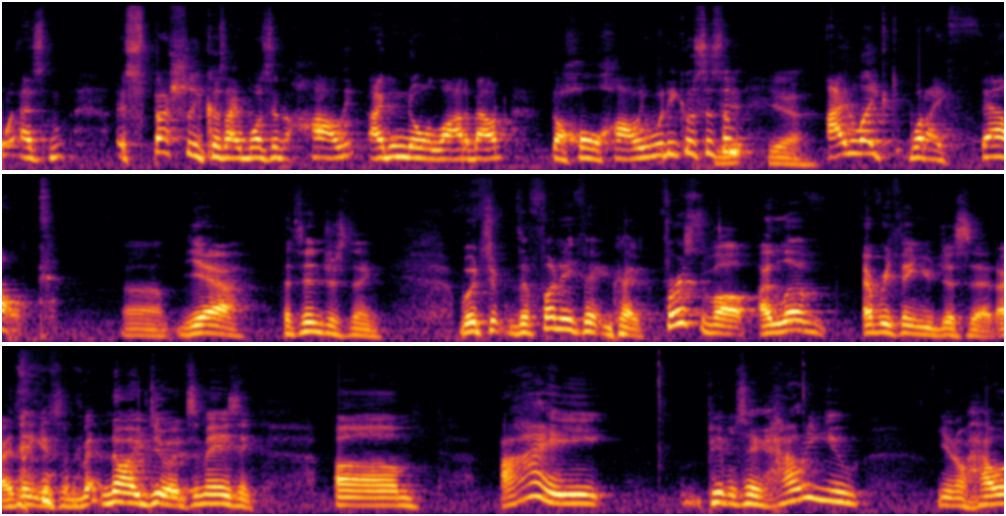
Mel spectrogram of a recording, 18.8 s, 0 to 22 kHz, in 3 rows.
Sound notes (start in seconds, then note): 12.6 laughing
